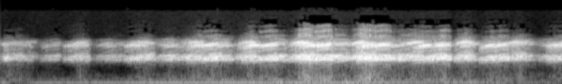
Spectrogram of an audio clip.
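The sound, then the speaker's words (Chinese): A dense chorus of many frogs croaking at once as frogs cover all of Egypt, even Pharaoh's palace, a continuous rattling, pulsing din that swells slightly midway, loud with no voices. “很快的，青蛙就上来遮满了全埃及，甚至法老的王宫里也到处都是青蛙。”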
